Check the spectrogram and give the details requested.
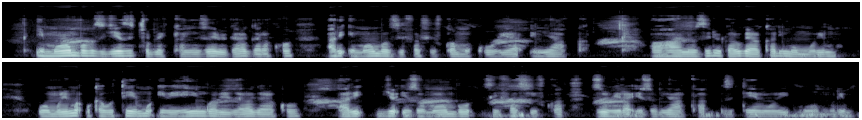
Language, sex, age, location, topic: Kinyarwanda, male, 18-24, Nyagatare, agriculture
